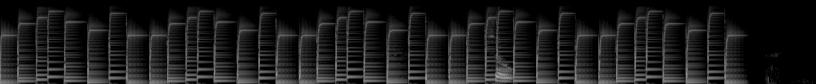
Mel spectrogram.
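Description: Modular synthesizer sequence: a fast run of short, sharply attacked pitched notes through Oakley Journeyman filters, each note snapped open by the Oakley ADSR envelope in slow mode with its decay turned up. The sequence stops abruptly near the end.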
